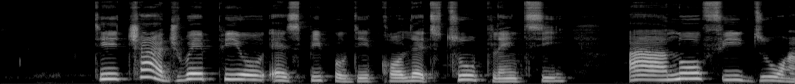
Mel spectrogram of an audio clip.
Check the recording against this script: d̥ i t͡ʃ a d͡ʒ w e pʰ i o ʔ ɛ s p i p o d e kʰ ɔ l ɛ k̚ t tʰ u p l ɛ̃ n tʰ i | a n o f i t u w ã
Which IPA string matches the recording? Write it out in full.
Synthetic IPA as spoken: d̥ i t͡ʃ a d͡ʒ w e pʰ i o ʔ ɛ s p i p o d e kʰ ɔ l ɛ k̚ t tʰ u p l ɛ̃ n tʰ i | a n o f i d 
